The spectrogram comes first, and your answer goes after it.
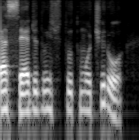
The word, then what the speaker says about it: Motirõ: Então, ali é a sede do Instituto Motirô. E Motirô significa, né, Mutirão. É, na verdade é uma palavra, né, indígena, né, se se escreve motiron, mas se pronuncia motirô.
